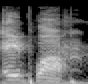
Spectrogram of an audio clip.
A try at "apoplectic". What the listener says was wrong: It's not apla. There's no PL. There's no fucking PL in that word. You added a letter. In the wrong spot.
